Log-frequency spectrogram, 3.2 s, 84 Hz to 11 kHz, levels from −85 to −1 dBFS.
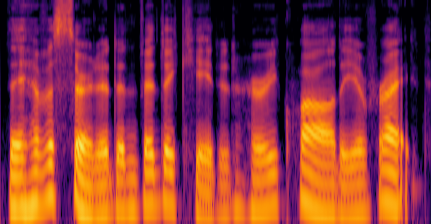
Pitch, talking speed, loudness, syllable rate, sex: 115 Hz, 165 wpm, -18 LUFS, 5.5 syllables/s, male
